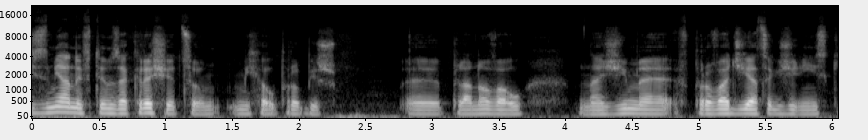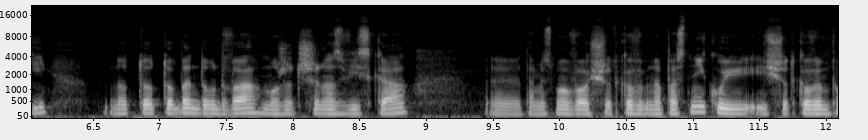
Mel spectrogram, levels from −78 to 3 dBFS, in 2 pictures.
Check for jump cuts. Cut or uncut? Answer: uncut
